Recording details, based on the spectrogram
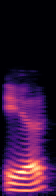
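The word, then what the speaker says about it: heir: बाज़ दफ़ा ऐसे नाउन्स जो H से शुरू हो रहे हैं लेकिन उसमें H की आवाज़ ह नहीं निकल रही बल्कि वो साइलेंट हो जाती है। ऐसे मौके पर रूल बदल जाता है। अब हमें अ हेयर नहीं एन एयर, an honour, N आर इस तरह से कहना पड़ेगा।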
